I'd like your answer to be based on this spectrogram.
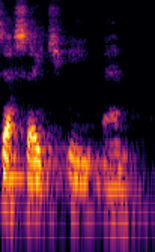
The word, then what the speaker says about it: Shema: And I think I've pronounced it right. It's Shema.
